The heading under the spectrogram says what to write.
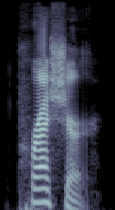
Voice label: "pressure", voice, spelling

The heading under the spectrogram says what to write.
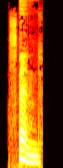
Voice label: "spend", English voice

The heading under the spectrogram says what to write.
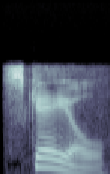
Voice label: "scale", English

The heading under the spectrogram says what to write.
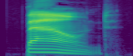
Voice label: "bound", spelling

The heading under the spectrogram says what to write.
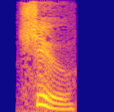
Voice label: "shoe", spelling

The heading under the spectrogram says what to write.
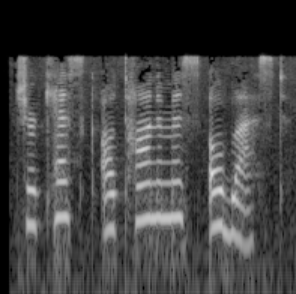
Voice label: "cherkessk autonomous oblast", English

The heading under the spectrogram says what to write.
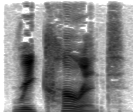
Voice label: "recurrent", spelling voice

